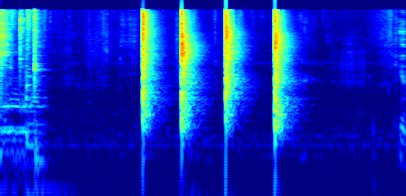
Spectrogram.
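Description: A song playing over speakers stops about half a second in. Then come four sharp hand claps, roughly half a second apart.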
